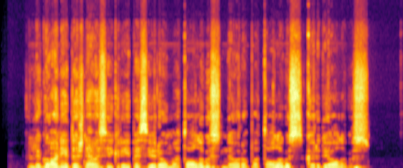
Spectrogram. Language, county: Lithuanian, Vilnius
